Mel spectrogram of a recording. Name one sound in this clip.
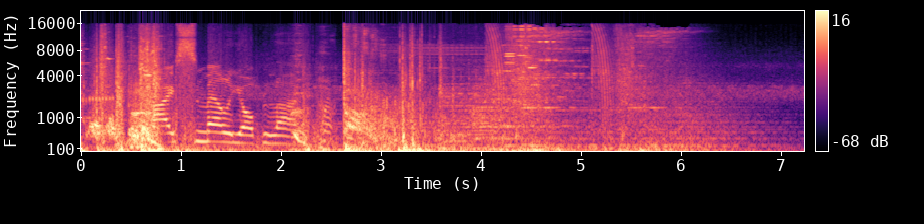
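Blows land and crash loudly in a fight.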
